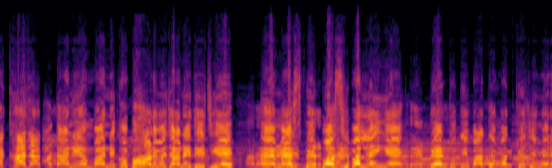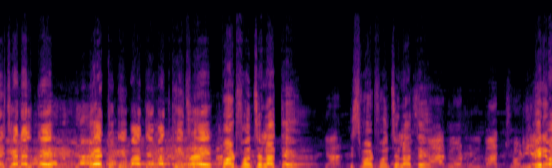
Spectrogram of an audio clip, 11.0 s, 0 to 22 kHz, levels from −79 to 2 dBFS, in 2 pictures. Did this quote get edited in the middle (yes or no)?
yes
